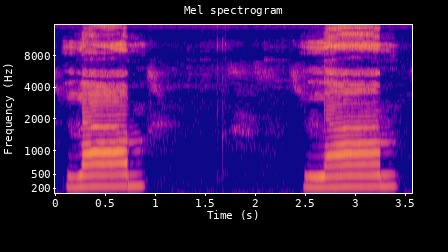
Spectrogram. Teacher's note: جب زبان کا کنارہ اوپر والے مسوڑوں سے ٹکر کھائے تو لام ادا ہوتا ہے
